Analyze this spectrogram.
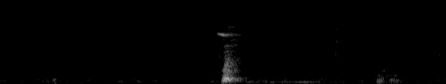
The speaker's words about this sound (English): The dog barked some more.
